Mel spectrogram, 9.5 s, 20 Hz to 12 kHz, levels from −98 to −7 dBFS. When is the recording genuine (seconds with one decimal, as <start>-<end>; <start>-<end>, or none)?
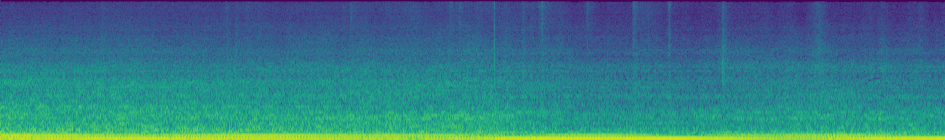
none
